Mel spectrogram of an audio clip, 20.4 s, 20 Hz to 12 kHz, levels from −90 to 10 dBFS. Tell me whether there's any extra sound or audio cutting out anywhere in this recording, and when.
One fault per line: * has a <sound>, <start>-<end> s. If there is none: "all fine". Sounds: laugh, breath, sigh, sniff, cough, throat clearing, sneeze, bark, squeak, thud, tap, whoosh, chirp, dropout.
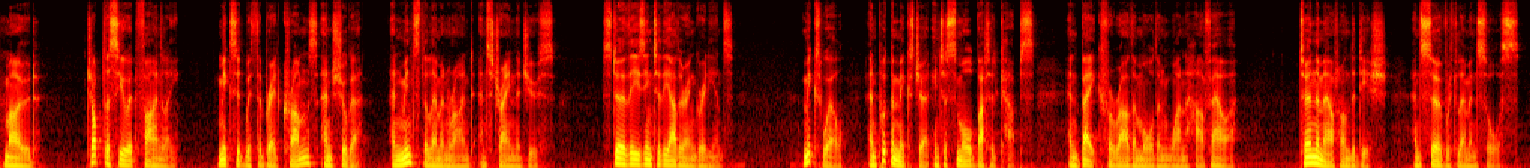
all fine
